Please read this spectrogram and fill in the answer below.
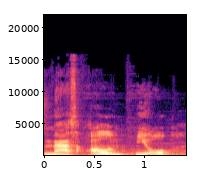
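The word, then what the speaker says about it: Mattholomule: realm the new kid mathal mule pronounced math Alum mule shows off some fake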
